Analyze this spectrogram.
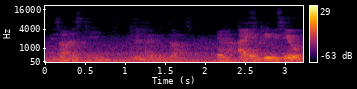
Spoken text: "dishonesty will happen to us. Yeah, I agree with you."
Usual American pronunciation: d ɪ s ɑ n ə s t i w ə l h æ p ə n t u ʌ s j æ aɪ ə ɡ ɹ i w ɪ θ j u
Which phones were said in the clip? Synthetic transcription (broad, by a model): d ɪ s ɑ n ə s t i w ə n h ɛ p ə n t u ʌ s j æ aɪ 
